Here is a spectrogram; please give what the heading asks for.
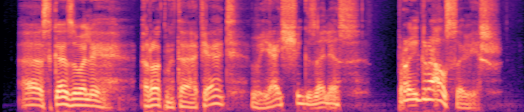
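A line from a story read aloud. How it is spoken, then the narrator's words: Lazy soldier's voice. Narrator (Russian): сказал один из солдат ленивым голосом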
